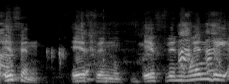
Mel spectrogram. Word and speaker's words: Ifn Whendy: Is it Liffin? Laughin? So that Luffin? letter is in a capital I. Oh, Ifn Whendy.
